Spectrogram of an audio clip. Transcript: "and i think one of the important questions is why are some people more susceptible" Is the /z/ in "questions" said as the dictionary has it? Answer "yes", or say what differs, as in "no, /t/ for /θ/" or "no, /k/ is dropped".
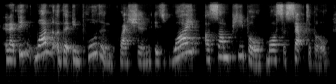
no, /z/ is dropped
